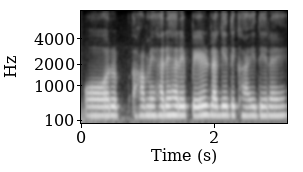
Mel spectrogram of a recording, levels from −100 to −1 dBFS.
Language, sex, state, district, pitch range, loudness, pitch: Hindi, female, Madhya Pradesh, Bhopal, 190-195 Hz, -15 LUFS, 190 Hz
